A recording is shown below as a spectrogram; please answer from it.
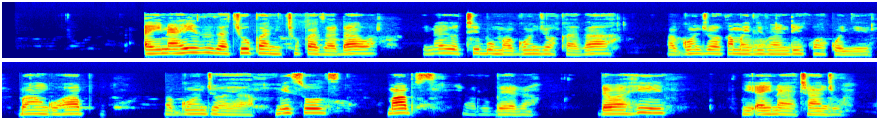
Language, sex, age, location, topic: Swahili, female, 25-35, Mombasa, health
